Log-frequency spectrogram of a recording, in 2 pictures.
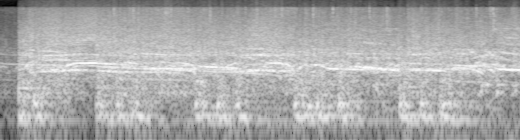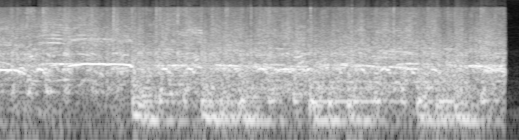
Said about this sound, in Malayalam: കയ്യടിയും മുദ്രാവാക്യം വിളിയും ക്യാമറ ഫ്ലാഷുകൾ മിന്നിമറയലും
